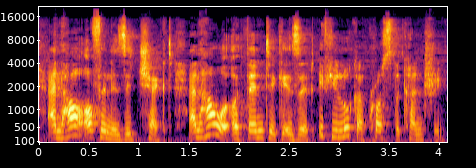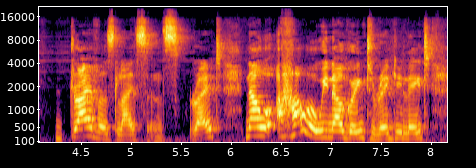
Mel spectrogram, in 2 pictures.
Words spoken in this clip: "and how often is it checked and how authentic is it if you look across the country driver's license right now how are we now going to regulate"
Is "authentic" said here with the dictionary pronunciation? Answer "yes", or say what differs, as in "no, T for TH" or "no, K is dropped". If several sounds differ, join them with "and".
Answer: yes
